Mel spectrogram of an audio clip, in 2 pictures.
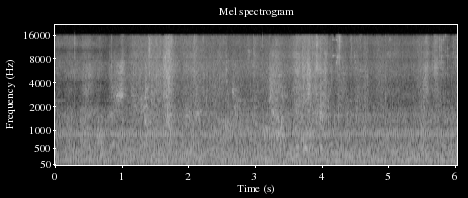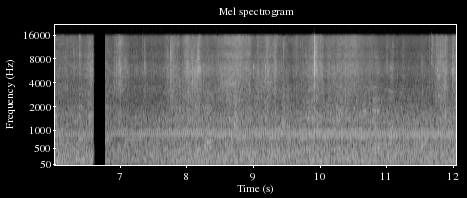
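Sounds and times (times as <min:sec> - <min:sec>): train carriage rumble and hum: 0:00.0 - 0:12.0.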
